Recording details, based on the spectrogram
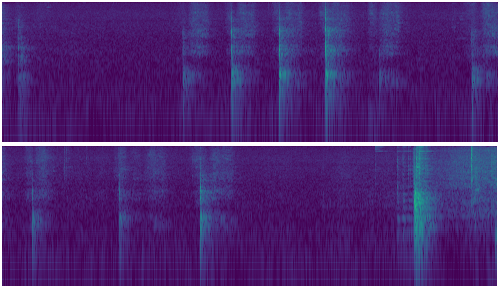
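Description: Knife chopping tomatoes for an aubergine curry: about a dozen crisp, evenly spaced chops on a board, fairly close, with a louder burst of clatter near the end and no talking.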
